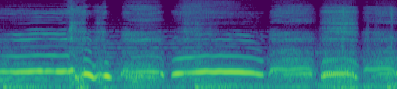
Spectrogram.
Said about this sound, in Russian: Папа решил вернуться домой, и как только он ушел, раздался крик.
